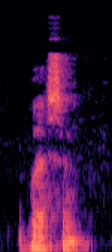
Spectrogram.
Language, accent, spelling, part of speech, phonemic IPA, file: English, Southern England, worsen, verb, /ˈwɜːsn̩/, LL-Q1860 (eng)-worsen.wav
- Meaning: 1. To make worse; to impair 2. To become worse; to get worse 3. To get the better of; to worst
